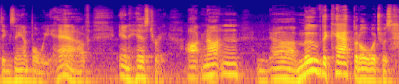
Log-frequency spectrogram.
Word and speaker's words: Akhenaten: Akhenaten is how you say this.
